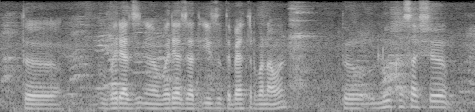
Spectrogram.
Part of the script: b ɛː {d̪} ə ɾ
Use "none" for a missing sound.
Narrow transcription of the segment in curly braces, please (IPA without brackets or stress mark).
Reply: t̪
